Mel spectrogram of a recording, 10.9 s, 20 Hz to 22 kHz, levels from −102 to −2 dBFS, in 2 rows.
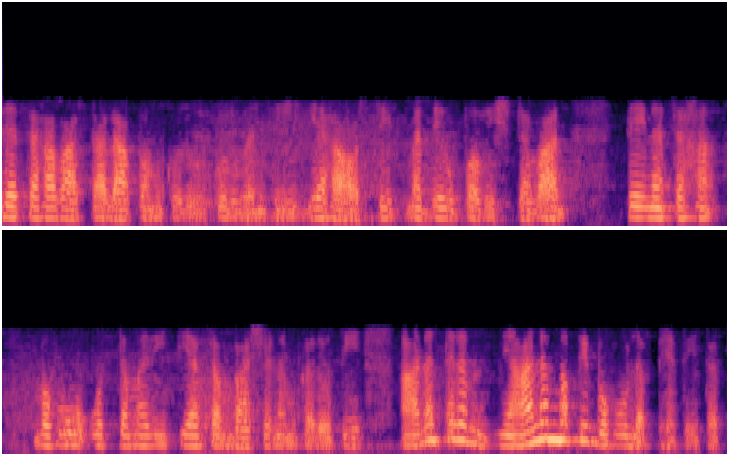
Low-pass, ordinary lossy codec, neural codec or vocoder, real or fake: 3.6 kHz; none; vocoder, 24 kHz, 100 mel bands, Vocos; fake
